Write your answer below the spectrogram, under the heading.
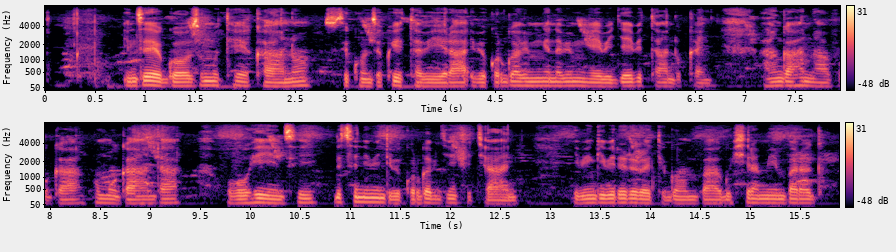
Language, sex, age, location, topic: Kinyarwanda, female, 50+, Nyagatare, agriculture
